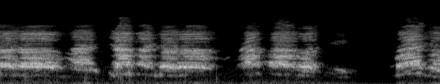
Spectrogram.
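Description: A team of junior-high schoolgirls chanting together in unison, loud and high-pitched, in short shouted phrases with brief pauses between them, as part of a marching-squad formation routine.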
